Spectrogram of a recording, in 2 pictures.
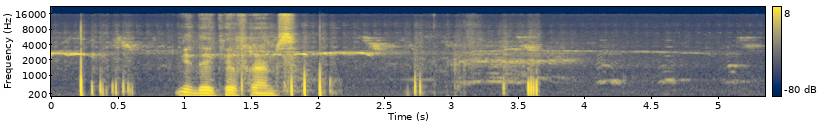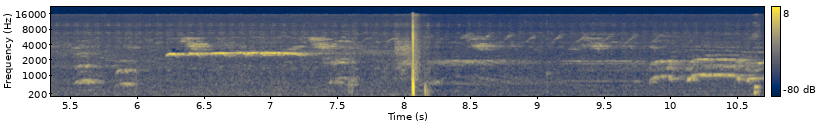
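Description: A flock of birds calls overhead.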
